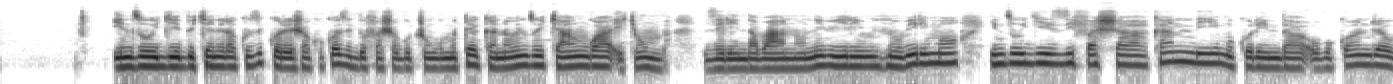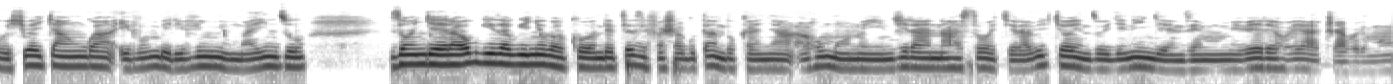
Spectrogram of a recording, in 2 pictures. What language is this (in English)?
Kinyarwanda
